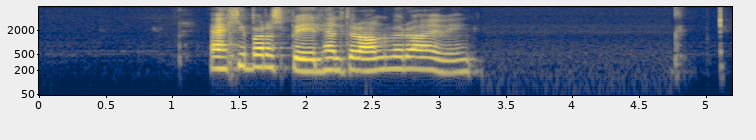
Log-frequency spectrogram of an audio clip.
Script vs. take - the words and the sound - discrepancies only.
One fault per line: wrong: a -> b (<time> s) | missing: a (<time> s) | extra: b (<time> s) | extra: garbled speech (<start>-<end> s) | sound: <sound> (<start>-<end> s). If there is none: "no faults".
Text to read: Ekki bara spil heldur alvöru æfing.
no faults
